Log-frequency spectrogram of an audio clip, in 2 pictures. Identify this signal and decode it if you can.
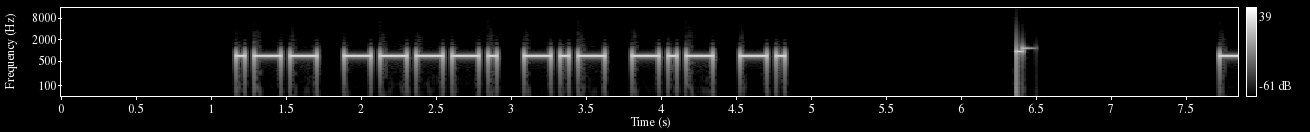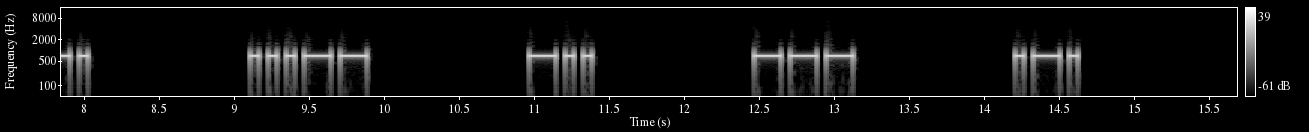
Morse code, heard as a keyed tone, about 20 wpm, spaced as for 10 wpm, 700 Hz. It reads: W9KKN N3DOR
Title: USA Call Signs - 5 Characters - 6x Character Spacing - 20wpm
